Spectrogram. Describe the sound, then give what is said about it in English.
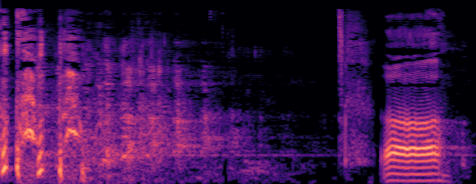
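A few harsh coughs burst out in quick succession, fade into a rasp, then one more sharp cough is followed by a brief voiced, throaty sound. “I was coughing less earlier today.”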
